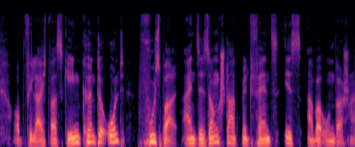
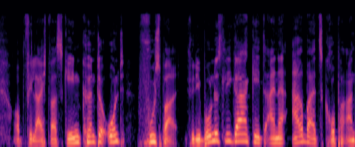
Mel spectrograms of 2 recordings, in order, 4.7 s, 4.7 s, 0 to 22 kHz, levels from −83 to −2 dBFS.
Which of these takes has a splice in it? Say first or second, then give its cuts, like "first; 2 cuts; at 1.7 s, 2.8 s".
first; 1 cut; at 2.4 s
